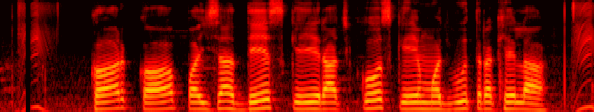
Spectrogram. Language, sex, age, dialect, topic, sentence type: Bhojpuri, male, 18-24, Northern, banking, statement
